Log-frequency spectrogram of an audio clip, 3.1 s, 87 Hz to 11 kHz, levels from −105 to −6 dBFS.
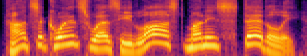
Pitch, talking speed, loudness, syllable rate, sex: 190 Hz, 115 wpm, -17 LUFS, 4.1 syllables/s, male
